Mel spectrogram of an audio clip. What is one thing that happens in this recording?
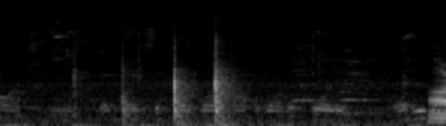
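Cards slide and click against each other.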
